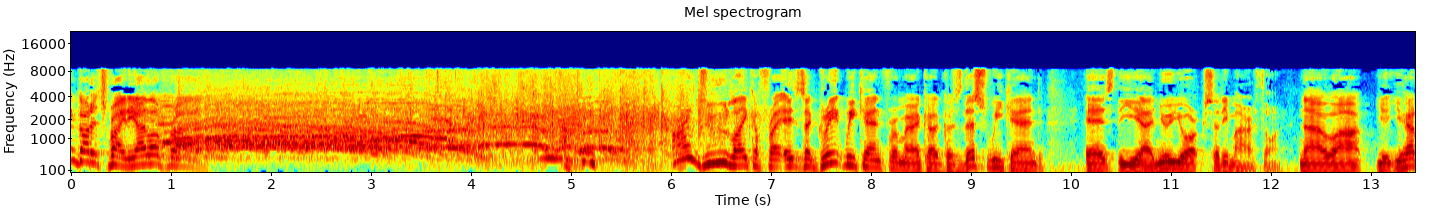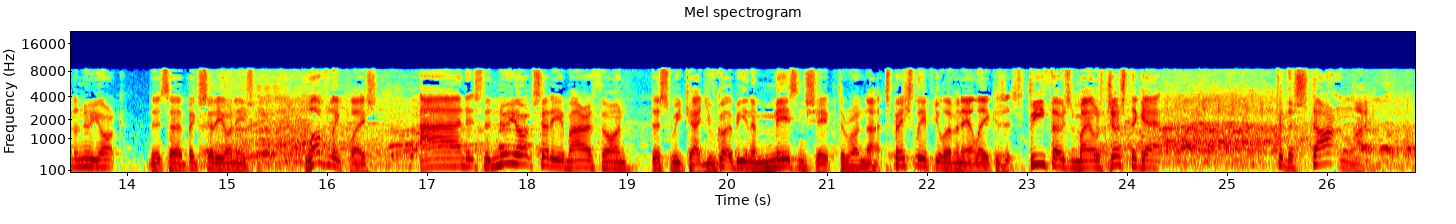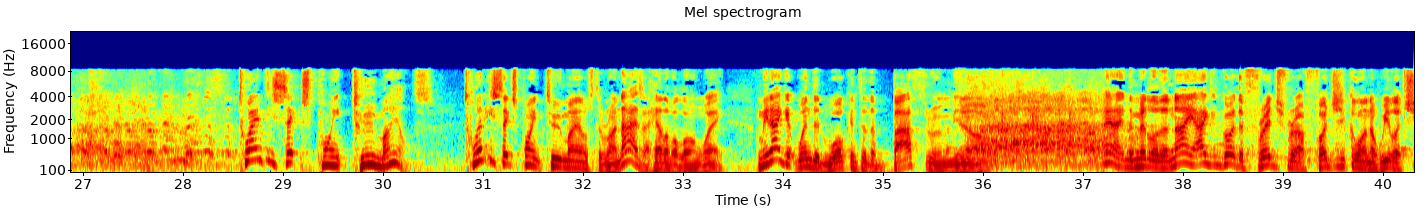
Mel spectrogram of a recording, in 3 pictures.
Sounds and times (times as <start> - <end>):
Narration, monologue: 0.0 - 1.6, 5.8 - 40.3.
